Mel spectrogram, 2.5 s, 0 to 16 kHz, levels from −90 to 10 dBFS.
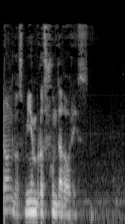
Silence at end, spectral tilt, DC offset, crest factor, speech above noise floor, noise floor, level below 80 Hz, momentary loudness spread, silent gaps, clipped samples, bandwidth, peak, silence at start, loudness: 0.8 s; -6 dB/octave; under 0.1%; 16 dB; 34 dB; -51 dBFS; -46 dBFS; 20 LU; none; under 0.1%; 11.5 kHz; -2 dBFS; 0.05 s; -17 LUFS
